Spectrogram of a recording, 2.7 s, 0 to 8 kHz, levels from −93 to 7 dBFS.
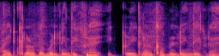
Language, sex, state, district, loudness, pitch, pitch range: Hindi, male, Bihar, Katihar, -24 LUFS, 105 Hz, 100-110 Hz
